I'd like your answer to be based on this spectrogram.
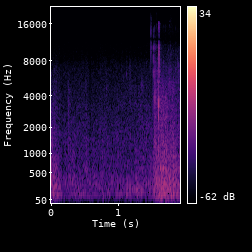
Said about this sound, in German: Äh, übrigens, falls ihr euch wundert, das Rauschen im Hintergrund ist der Regen, der gerade hier richtig abgeht.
